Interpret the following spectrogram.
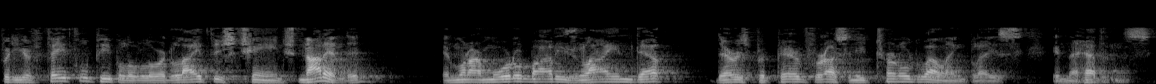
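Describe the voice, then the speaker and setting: A man's voice: lowish voice, measured pace. A man presiding as priest, reciting the liturgy solemnly in a church with a cathedral echo. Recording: cathedral-like echo, long reverb, muffled sound.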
